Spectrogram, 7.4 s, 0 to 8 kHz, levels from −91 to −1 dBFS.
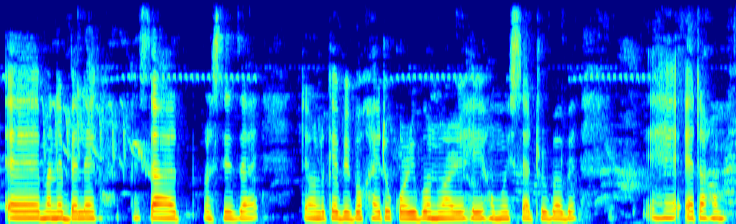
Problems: background sounds at intervals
